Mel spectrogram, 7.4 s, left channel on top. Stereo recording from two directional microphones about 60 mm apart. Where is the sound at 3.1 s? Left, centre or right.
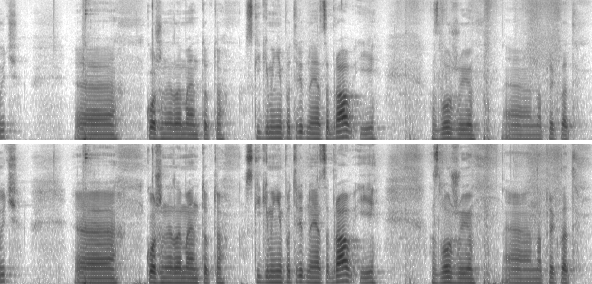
Centre.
